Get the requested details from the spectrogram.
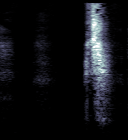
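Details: Two soft breaths, then one sharp, hissing sneeze burst; a simulated (fake) sneeze performed by an adult to make a baby laugh.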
